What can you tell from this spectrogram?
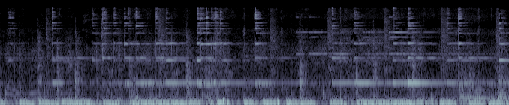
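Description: Bells clinking and ringing on a string of walking Bactrian camels, over a steady low rumble of wind on the microphone.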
